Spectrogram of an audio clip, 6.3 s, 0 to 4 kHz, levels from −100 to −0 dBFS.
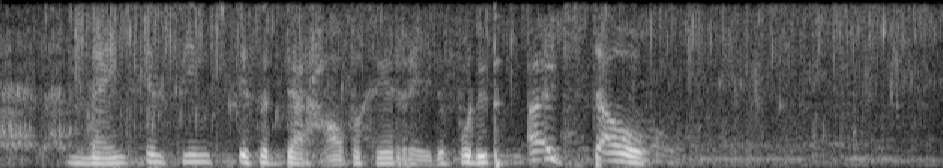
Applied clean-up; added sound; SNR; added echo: none; Trickle, dribble / Bathtub (filling or washing) / Sink (filling or washing) / Gurgling / Splash, splatter; 20 dB; reverberation time 1.5 s.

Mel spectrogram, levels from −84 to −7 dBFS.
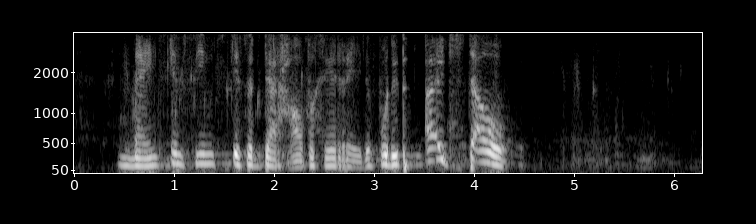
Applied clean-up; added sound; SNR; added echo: neural separator model SepFormer DNS4.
